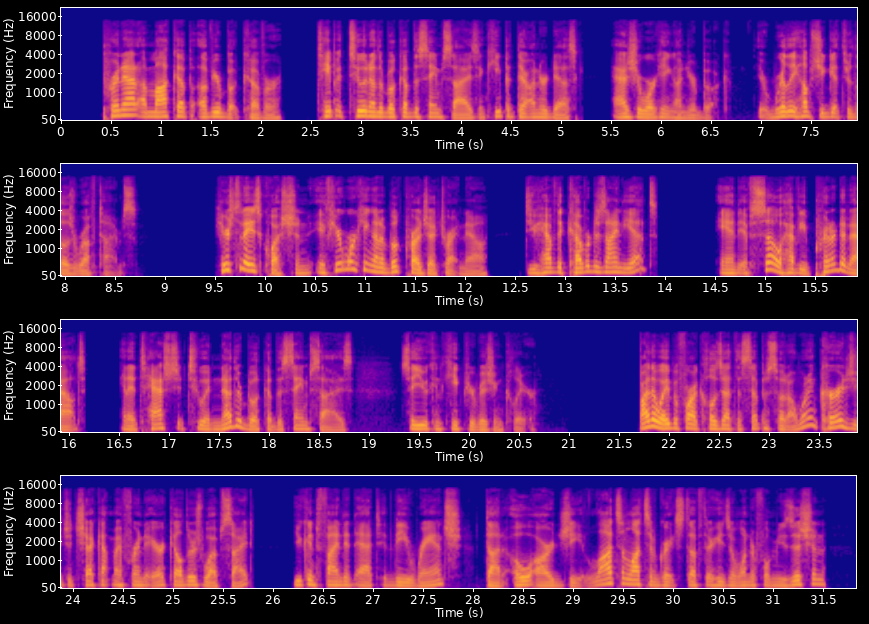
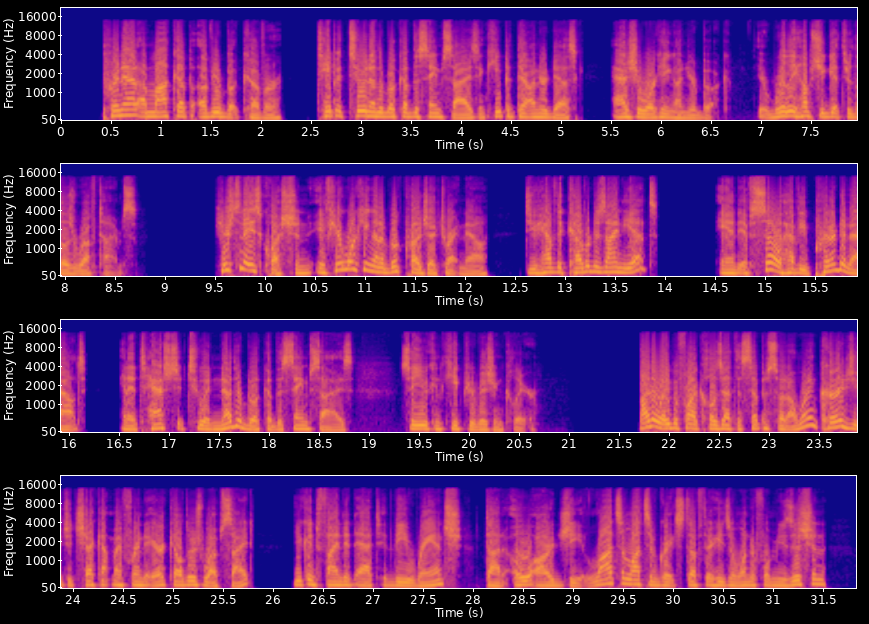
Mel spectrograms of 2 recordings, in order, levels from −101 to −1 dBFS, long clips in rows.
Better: first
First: none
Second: distortion; heavy; 6 dB below the speech

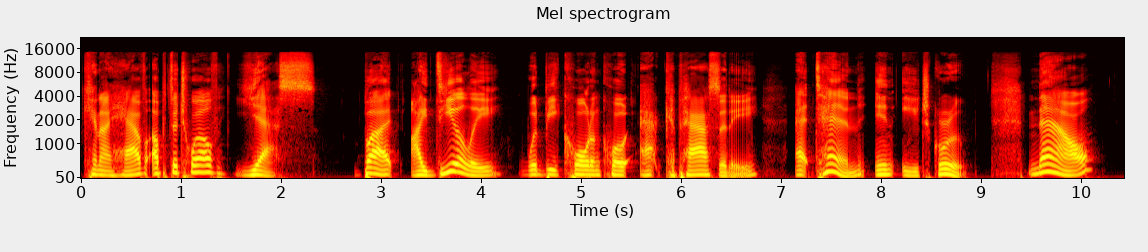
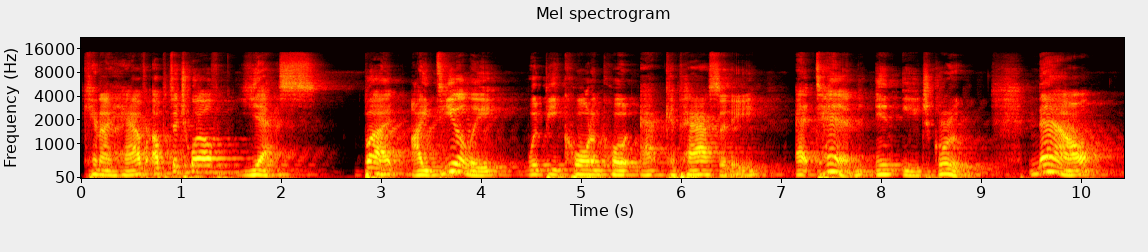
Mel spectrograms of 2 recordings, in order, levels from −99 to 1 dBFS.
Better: first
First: none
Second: room echo; very slight; dies away in 0.6 s // off-mic speech; somewhat distant

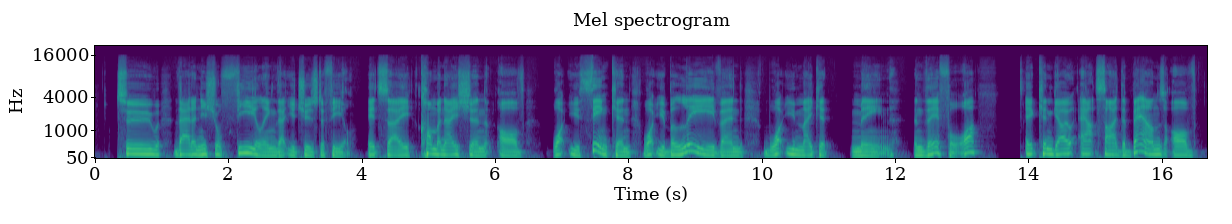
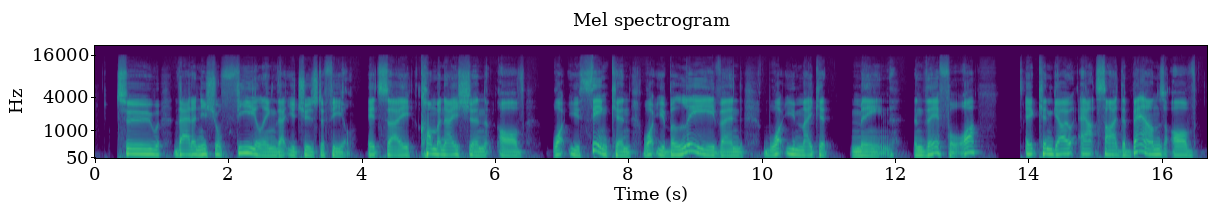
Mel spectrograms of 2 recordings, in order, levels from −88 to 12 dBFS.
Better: neither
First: none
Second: none

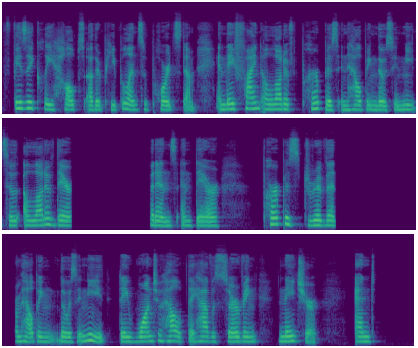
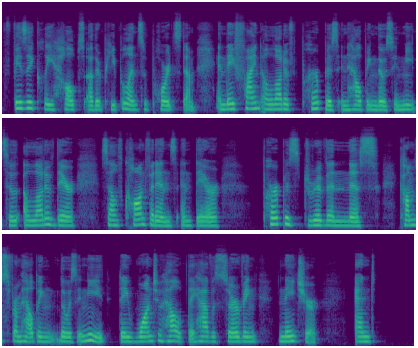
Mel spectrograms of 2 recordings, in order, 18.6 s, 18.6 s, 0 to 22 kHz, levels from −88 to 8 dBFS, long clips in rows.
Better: second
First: audio cutting out; at 7.5 s for 1 s and at 11 s for 1.5 s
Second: none

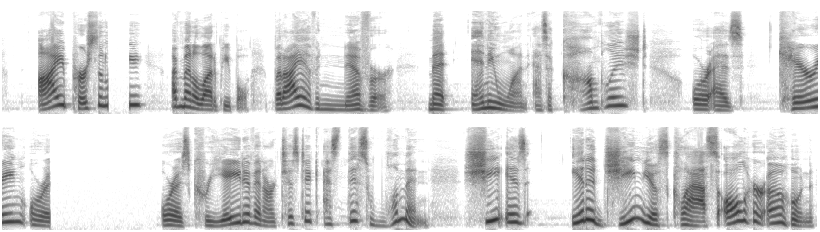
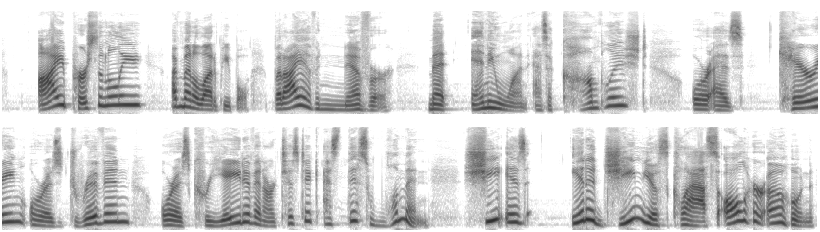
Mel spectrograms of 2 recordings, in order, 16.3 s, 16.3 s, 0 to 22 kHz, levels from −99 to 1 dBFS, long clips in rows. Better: second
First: audio cutting out; at 1 s and at 8.5 s for 1 s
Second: none

